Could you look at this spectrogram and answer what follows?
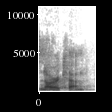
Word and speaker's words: Norican: and that part there is is is it pronounced norrison or norakin group it's narcan um and it's an it's an interesting um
